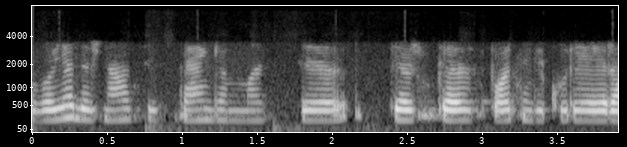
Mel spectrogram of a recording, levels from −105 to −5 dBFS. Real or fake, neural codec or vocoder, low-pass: real; none; 7.2 kHz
